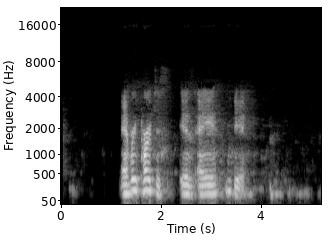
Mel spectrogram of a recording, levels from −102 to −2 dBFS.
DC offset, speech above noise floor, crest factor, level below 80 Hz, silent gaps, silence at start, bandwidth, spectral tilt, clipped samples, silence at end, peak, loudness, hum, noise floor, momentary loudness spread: under 0.1%; 40 dB; 24 dB; -66 dBFS; none; 1.2 s; 4.9 kHz; -10 dB/octave; under 0.1%; 0.8 s; -2 dBFS; -24 LUFS; none; -63 dBFS; 25 LU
